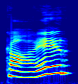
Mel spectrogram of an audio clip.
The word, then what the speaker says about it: caer: Caer, fine. It ends with a consonant, R, so it's the last syllable that's accentuated, that's stressed.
